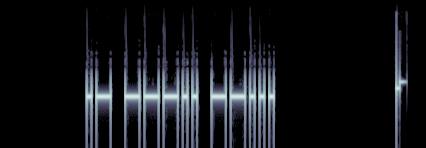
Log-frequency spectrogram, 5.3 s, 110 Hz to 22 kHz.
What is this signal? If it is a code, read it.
Morse code, heard as a keyed tone, about 20 wpm, 700 Hz. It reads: A87
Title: Common Cut Numbers - 3-Digit 20wpm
